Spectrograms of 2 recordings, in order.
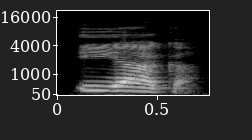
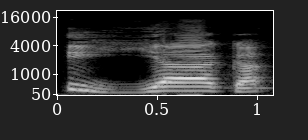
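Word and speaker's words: إِيَّاكَ: Don't say Iyyaka. No, Iyyaka.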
